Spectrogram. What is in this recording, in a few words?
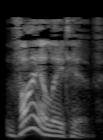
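"violative", English, British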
